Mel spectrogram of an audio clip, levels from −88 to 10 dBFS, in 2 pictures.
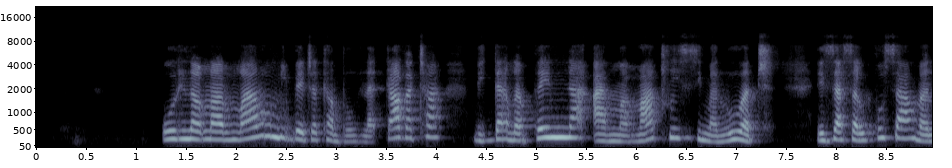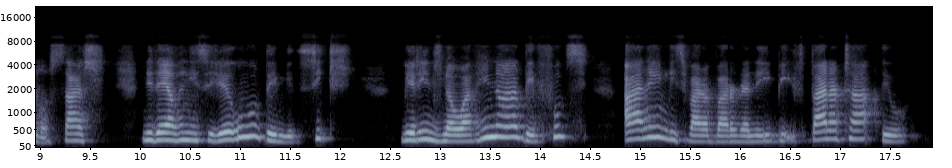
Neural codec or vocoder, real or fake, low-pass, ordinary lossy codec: codec, 16 kHz, 0.5 kbps, FunCodec, trained on LibriTTS, 25 frames a second; fake; 7.2 kHz; Opus, 32 kbps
